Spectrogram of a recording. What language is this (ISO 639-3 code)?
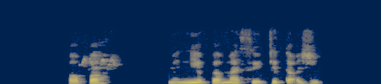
bce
